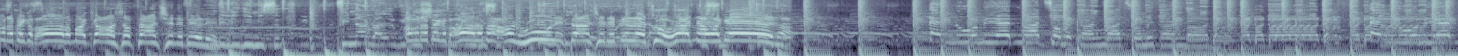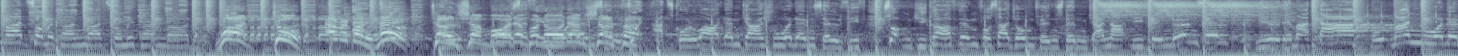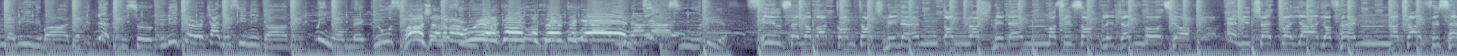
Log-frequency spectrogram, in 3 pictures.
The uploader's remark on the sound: LIVE AT PLATINUM SUNDAZE IN CAPE COD. Live audio segment from Platinum Sundaze in Cape Cod, MA on June 19th, 2016.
